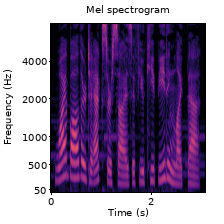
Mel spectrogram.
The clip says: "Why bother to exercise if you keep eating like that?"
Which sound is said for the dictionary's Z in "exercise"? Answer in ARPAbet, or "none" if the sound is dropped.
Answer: Z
